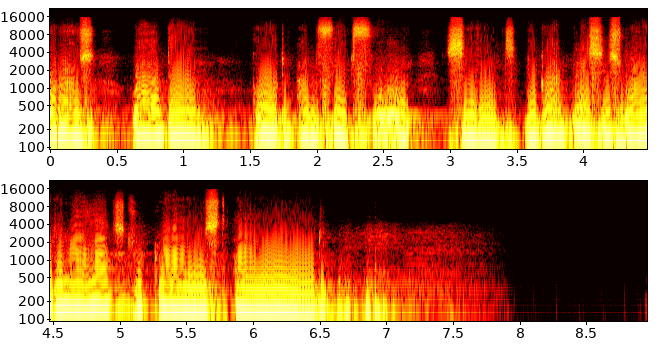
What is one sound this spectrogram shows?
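A young man speaks with animation through a microphone, his voice echoing in a large hall.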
